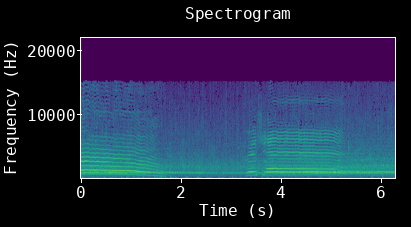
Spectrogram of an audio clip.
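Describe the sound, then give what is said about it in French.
A large crowd at a show claps and cheers steadily for several seconds as a performer is introduced, with high whoops and whistles rising above the dense rhythmic applause, swelling again briefly toward the end. “Oh là là, la vache, il y a du monde.”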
